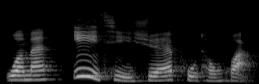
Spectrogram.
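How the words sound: The stress falls on the word 一起. We learn together, not by ourselves. "if you want to emphasize 一起 together"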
